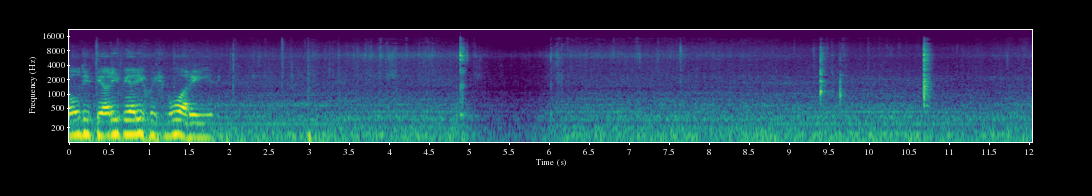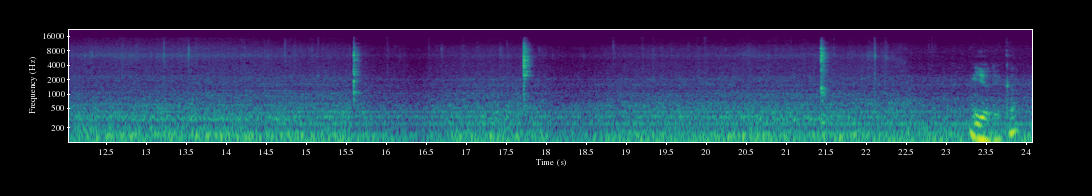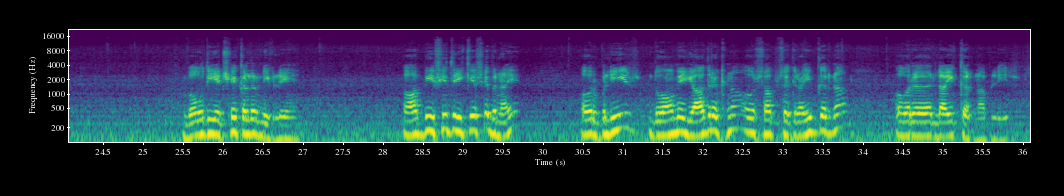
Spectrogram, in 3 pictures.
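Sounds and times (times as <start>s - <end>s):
low hiss and hum: 0.0s - 36.0s.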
